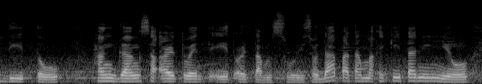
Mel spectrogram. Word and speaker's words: Tamsui: are here ang basa pala sa kanya ang pronunciation sa kanya ay tamsui tamsui nandito na tayo sa tamsui station and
